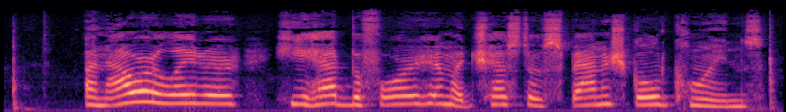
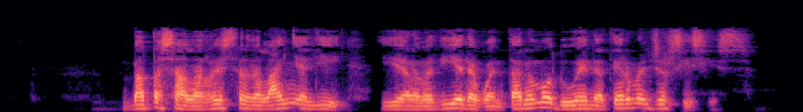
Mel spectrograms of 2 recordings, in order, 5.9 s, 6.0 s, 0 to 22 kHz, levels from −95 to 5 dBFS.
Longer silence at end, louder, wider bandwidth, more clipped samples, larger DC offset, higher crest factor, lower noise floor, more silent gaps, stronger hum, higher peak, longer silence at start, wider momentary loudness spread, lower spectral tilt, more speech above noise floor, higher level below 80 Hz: second, 0.1 s vs 0.45 s; about the same, -18 LUFS vs -18 LUFS; first, 15 kHz vs 8.2 kHz; neither; neither; about the same, 16 dB vs 18 dB; second, -54 dBFS vs -75 dBFS; neither; neither; about the same, -2 dBFS vs -2 dBFS; second, 0.1 s vs 0.9 s; about the same, 11 LU vs 12 LU; second, -2.5 dB/octave vs -5.5 dB/octave; second, 36 dB vs 57 dB; about the same, -62 dBFS vs -60 dBFS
